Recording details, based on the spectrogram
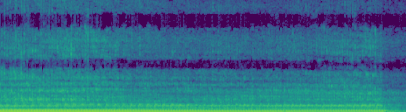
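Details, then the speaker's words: KLC boat engine at low speed before the no-wake zone: steady low drone with choppy, puffing exhaust pulse that sounds like misfire; engine runs smoothly, water trapped in a large low spot in the exhaust pipe. "you know earlier it sounds like a misfires but we figured out there's a low spot there's a huge low spot in the exhaust pipe and the engine has to blow the exhaust water out of that low"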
